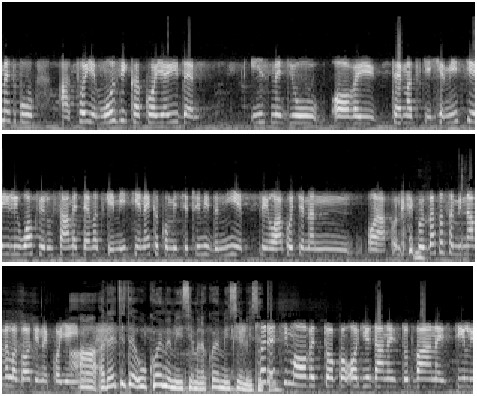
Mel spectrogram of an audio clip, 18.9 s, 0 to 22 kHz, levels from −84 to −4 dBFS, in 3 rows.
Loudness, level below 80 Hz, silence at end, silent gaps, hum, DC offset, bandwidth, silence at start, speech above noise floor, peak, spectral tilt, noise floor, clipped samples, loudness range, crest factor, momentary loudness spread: -18 LUFS; -44 dBFS; 0 s; none; none; under 0.1%; 13.5 kHz; 0 s; 21 dB; -6 dBFS; -3.5 dB/octave; -39 dBFS; under 0.1%; 3 LU; 14 dB; 7 LU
